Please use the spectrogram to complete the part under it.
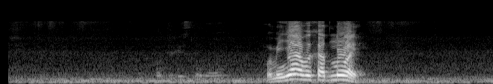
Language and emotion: Russian, positive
